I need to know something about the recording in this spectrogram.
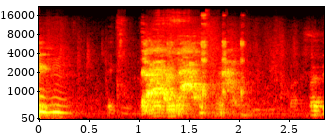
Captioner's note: chuckles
